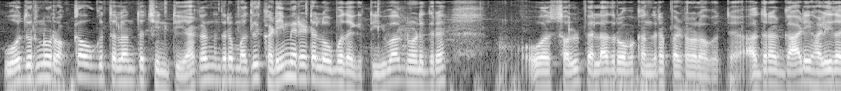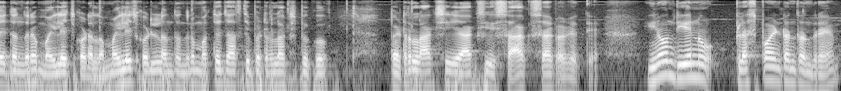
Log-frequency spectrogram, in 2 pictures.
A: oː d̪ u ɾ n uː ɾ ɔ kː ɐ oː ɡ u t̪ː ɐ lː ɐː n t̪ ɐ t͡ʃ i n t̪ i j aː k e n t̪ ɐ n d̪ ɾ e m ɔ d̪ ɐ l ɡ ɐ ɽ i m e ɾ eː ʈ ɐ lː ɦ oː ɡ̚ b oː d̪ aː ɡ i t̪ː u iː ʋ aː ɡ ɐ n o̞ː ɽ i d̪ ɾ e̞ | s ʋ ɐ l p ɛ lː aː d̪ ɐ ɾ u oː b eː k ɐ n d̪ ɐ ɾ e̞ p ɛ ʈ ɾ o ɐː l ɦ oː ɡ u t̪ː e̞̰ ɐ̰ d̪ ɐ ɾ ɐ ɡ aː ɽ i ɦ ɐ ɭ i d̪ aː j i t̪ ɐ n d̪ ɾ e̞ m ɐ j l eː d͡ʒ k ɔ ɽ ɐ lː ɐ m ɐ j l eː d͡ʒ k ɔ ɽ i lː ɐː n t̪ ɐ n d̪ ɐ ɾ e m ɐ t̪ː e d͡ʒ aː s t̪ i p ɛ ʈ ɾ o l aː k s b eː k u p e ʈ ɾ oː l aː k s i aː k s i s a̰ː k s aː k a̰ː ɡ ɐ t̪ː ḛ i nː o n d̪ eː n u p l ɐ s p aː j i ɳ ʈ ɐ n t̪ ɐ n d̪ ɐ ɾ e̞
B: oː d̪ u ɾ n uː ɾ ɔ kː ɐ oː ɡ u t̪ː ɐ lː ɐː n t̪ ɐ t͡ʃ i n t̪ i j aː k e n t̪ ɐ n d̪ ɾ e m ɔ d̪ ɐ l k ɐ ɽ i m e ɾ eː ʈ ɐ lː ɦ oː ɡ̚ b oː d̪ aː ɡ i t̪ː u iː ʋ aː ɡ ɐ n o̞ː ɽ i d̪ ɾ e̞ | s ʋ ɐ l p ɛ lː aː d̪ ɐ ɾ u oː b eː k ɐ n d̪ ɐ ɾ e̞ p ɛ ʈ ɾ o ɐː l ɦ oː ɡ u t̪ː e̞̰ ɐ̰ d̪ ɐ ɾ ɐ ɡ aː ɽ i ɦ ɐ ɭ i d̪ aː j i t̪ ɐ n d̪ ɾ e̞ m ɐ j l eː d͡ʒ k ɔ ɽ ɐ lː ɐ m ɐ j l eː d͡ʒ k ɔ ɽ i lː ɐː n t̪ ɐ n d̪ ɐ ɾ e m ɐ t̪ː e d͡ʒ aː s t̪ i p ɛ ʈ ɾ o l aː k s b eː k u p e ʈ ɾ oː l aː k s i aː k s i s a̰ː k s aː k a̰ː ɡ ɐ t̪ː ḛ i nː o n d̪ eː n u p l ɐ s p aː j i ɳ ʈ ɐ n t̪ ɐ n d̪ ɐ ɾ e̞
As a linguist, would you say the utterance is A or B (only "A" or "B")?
B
